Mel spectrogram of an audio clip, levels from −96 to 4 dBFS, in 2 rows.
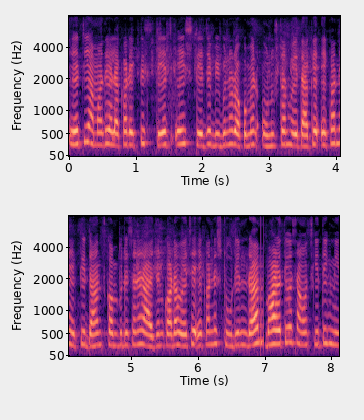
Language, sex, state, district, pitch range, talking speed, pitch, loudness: Bengali, female, West Bengal, Dakshin Dinajpur, 255-280 Hz, 205 wpm, 270 Hz, -19 LUFS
